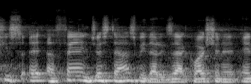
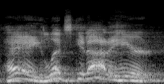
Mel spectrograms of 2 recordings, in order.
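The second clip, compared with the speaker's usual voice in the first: a quick, high, clipped read of the line; short high rendition of the dub line; quick Goku line; 8 semitones higher than usual. Retold or imitated. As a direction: read "Hey, let's get outta here!" fast, to fit the short flap. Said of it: "And then it's like".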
